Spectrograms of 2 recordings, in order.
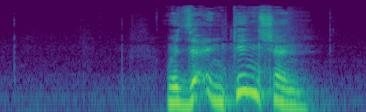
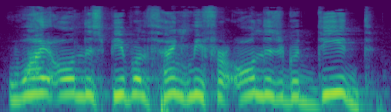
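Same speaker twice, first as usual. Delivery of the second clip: higher, pleading question to God; a man crying out to Allah, higher and pleading; 6 semitones higher than usual. Retold or imitated. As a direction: plead upward in bewilderment. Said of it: "He cried to Allah".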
